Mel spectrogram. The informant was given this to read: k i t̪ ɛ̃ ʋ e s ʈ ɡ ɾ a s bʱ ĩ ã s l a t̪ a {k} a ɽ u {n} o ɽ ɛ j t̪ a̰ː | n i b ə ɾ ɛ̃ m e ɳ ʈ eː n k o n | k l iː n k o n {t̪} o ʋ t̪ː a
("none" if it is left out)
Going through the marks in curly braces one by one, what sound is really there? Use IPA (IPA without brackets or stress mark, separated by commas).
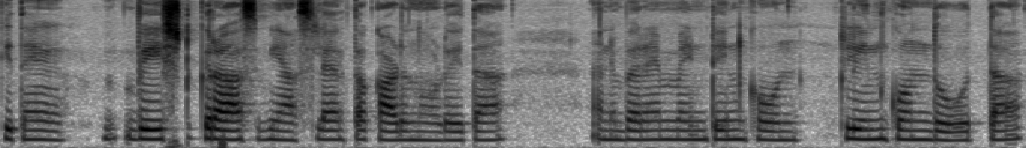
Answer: k, n, d̪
